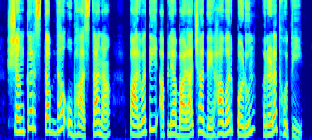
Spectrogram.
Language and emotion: Marathi, neutral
